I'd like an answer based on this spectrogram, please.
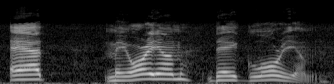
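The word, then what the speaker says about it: ad maiorem Dei gloriam: second word, third word D-E-I, last word G-L-O-R-I-A-M, ad maiorium de gloriam, which equates to 172 with simple English, and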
